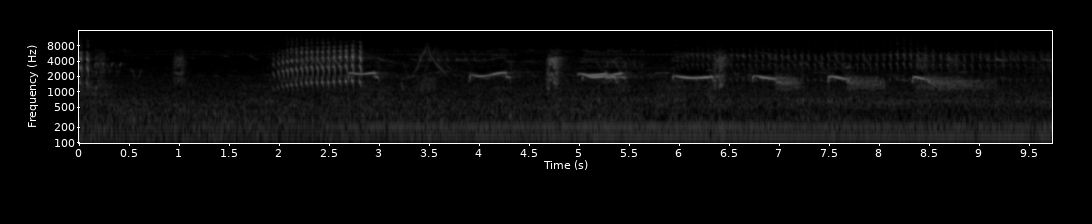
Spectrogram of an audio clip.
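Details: Guira cuckoo singing in the wild amid cross-singing: a brief pulsed harsh burst, followed by a series of clear whistled notes, each slurred and slightly descending, spaced about a second apart, over faint low hum.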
